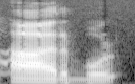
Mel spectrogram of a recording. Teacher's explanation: Então, não é aguda, árbol. Árbol é uma palavra grave. É a penúltima sílaba que é tônica.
